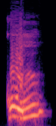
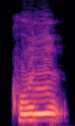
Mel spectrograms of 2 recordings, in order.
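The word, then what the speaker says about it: قُلْ: Kalau qul, kaf itu makan, artinya makanlah. Tapi qul, qaf, qul, katakanlah. Nah, jadi kalau kita bacanya kul ya ayyuhal kafirun, makanlah wahai orang-orang kafir, malah ngajak makan, ya.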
